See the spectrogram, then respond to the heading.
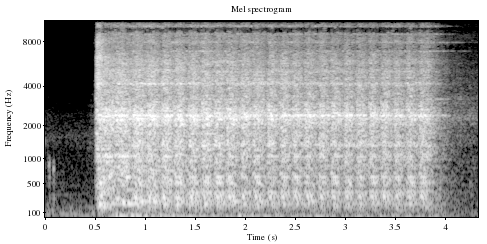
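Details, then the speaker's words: Toyota Supra 2JZ making about 520 whp, tuned in warmer Florida weather on different ethanol-content fuel, on a chilly cold start: loud lumpy uneven idle with a whistly top; rough cold-start idle, retune planned. "It's a little rough on cold start because it's it's getting a little chilly here."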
